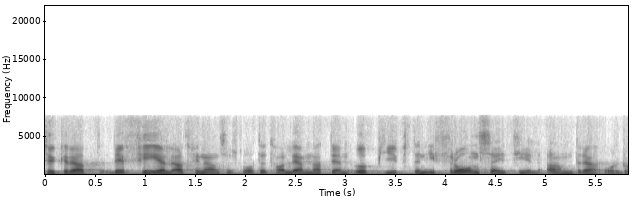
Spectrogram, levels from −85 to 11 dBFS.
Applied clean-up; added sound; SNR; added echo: neural separator model SepFormer DNS4.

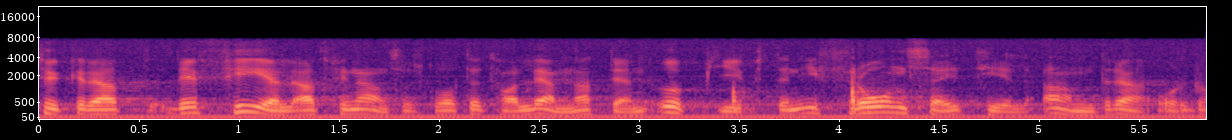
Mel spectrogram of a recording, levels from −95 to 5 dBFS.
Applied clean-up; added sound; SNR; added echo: none; Engine; 13 dB; none.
